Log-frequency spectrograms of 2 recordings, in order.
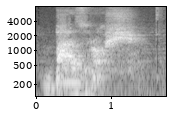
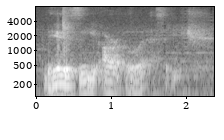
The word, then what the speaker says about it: Bazrosh: It says noble one of the skies, Bazrosh. That's B-A-Z-R-O-S-H. Bazrosh. Wait, how did you spell that?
